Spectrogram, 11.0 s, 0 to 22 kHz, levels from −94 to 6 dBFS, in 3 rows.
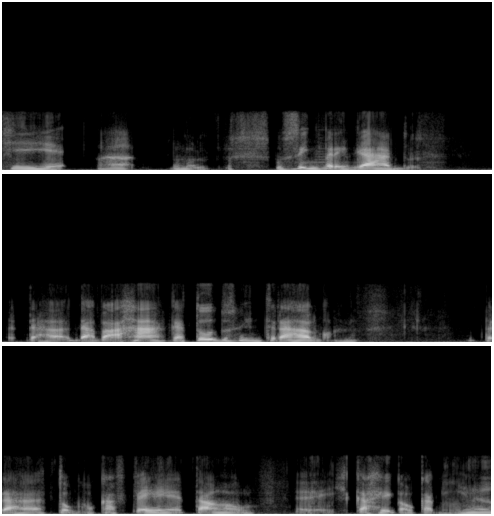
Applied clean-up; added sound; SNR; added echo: neural diffusion model UNIVERSE++.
